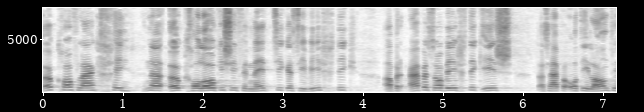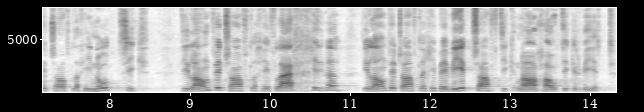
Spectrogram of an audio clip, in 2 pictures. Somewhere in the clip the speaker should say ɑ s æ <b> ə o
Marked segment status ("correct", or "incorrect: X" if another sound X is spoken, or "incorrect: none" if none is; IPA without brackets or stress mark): correct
